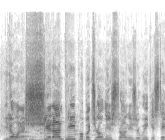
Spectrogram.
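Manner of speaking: usual speaking voice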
